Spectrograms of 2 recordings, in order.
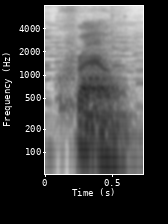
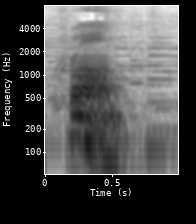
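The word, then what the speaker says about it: crann: Just a note on the pronunciation of this Irish word for tree, crown. I'm from Munster, so I pronounce it as we do in Munster, crown. If you go to Connacht, you will hear it pronounced cran.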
